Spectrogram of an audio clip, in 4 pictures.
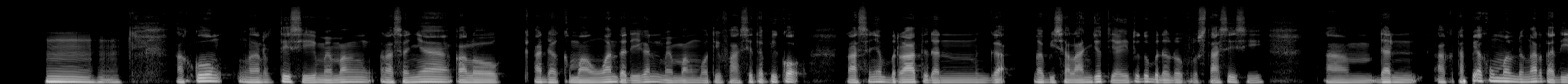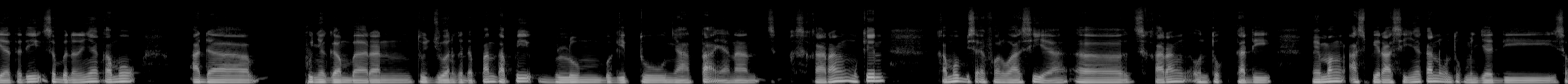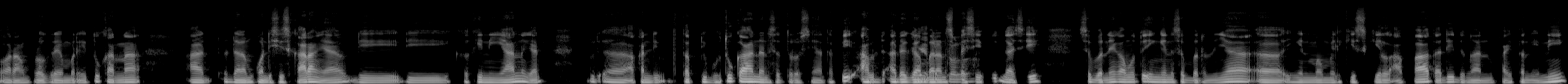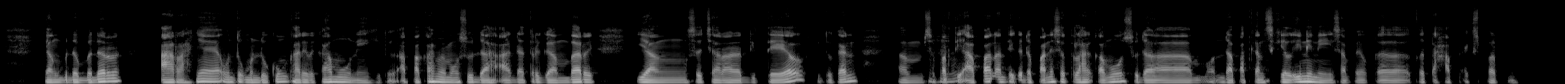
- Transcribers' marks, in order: none
- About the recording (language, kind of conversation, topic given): Indonesian, advice, Bagaimana cara mengatasi kehilangan semangat untuk mempelajari keterampilan baru atau mengikuti kursus?
- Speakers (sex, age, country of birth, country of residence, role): male, 25-29, Indonesia, Indonesia, user; male, 40-44, Indonesia, Indonesia, advisor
